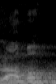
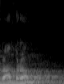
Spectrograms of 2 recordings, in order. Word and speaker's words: Rama: Now notice I said Rama, not Ram Ram, because this is a 32 syllable mantra.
